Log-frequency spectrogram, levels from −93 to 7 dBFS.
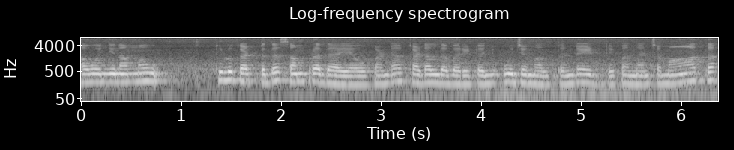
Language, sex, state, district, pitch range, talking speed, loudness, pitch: Tulu, female, Karnataka, Dakshina Kannada, 175-205 Hz, 140 wpm, -16 LUFS, 190 Hz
